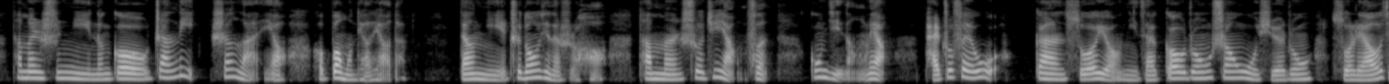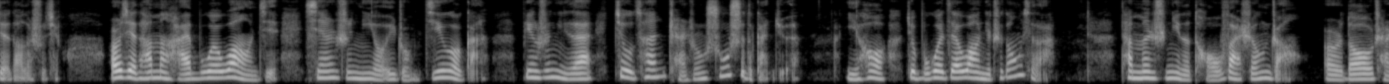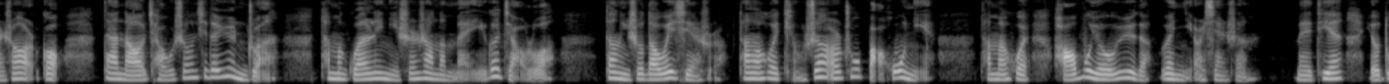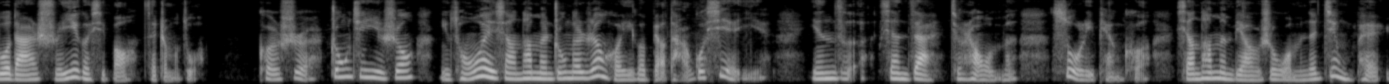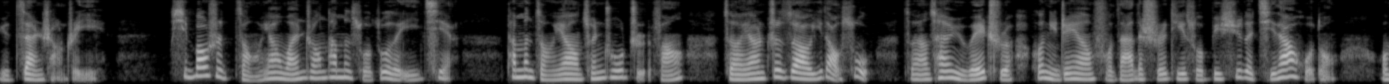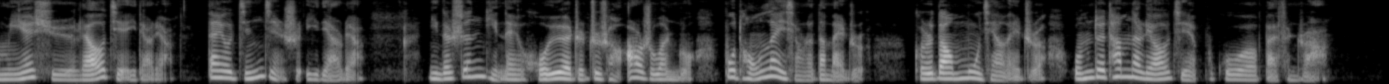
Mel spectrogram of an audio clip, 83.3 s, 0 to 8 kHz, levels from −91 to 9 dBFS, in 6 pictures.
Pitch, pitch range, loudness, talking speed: 205 Hz, 180-235 Hz, -25 LUFS, 245 characters per minute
